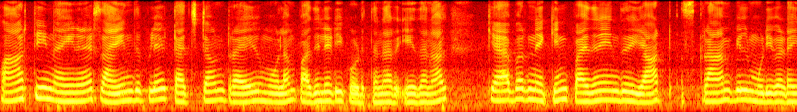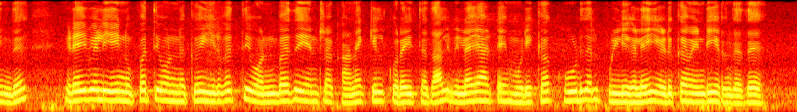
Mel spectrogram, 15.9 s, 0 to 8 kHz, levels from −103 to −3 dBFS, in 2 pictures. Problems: constant background noise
